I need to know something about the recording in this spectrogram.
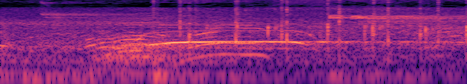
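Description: Basketball game sounds in a gym: sneakers squeaking on the court floor in a flurry of short squeals and one longer held squeal about a second in, with a series of sharp knocks of the ball bouncing through the second half.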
